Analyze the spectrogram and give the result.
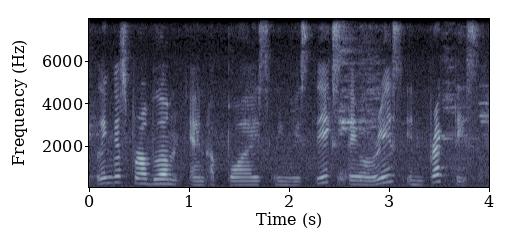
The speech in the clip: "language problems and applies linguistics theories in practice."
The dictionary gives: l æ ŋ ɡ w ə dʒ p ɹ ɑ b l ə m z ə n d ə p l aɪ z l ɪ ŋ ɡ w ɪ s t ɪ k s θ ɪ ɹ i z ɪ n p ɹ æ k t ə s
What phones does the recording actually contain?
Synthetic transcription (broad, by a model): l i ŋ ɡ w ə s p ɹ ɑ b l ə m ə n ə p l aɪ s l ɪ ŋ ɡ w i s t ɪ k s t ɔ ɹ i s ɪ n p ɹ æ k t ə s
